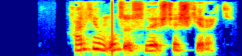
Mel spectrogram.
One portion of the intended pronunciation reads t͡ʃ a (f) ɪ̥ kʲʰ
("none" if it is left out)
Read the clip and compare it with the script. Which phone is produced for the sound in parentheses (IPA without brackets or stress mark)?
ʃ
